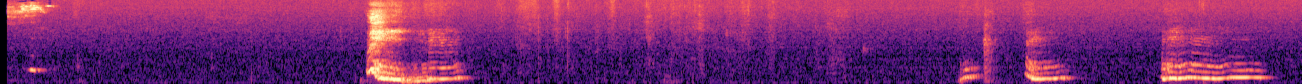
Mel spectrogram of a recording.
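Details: Female Golden Retriever talking to herself indoors in a small room: a drawn-out low groaning moan, then after a long quiet pause several shorter grumbling, wavering vocalizations in quick succession.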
